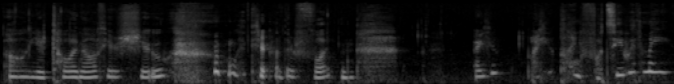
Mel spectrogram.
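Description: A woman performing an intimate audio roleplay in hushed, breathless whispers, playful and teasing. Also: fairly high pitch, big pitch swings, a little slow, breathy edge.

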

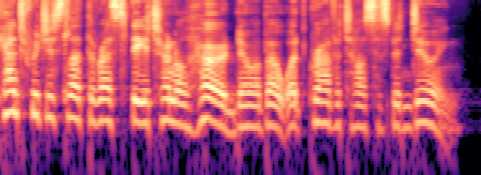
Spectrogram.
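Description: A man's voice: a little high, fast talker, pitched above the performer's own voice, lightly acted. A man voicing a regal, earnest pony princess in a storybook, formal and intense in manner. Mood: questioning, earnest.

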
